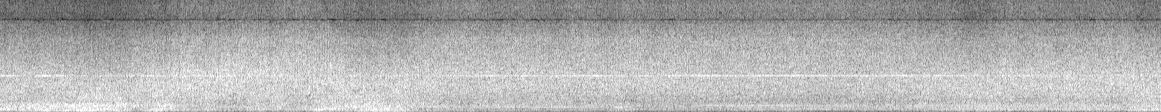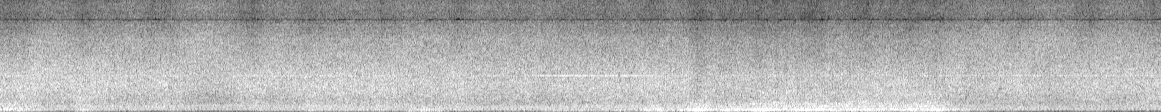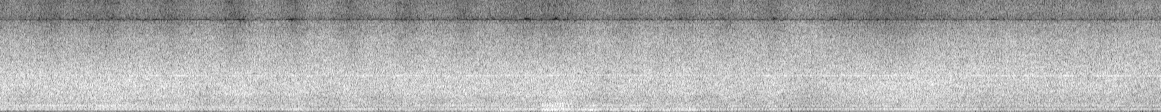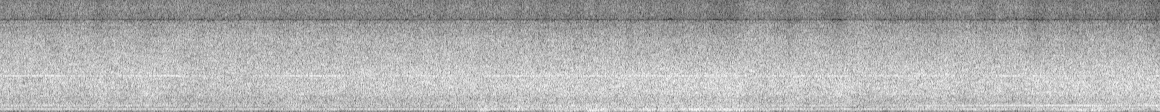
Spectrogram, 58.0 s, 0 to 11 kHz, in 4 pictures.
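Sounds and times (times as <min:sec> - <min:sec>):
pressure washer pump humming: 0:00.0 - 0:58.0
water jet spraying a wall: 0:00.0 - 0:58.0.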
